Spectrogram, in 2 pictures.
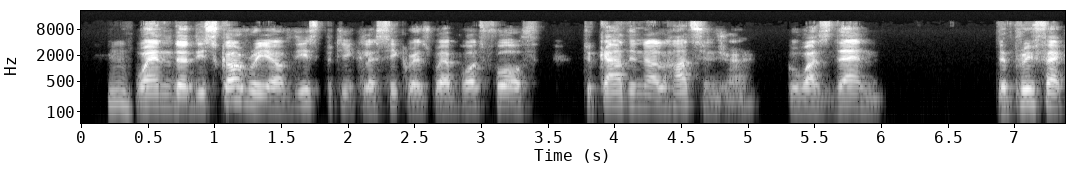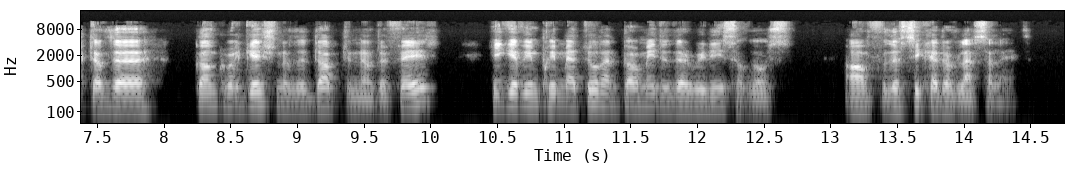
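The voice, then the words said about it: Heavy French accent. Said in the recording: “this ghastly, heavy French accent”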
